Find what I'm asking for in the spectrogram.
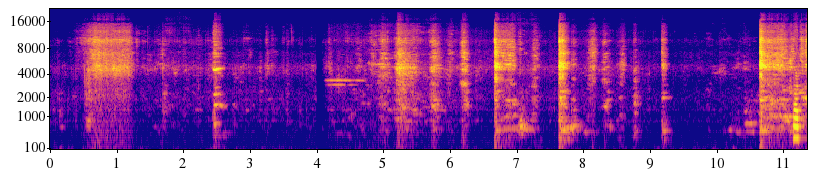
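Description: A utensil stirs chepa fish and pumpkin curry in a pan with water, producing intermittent scraping and clinking strokes, quiet and close, with gaps between movements.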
